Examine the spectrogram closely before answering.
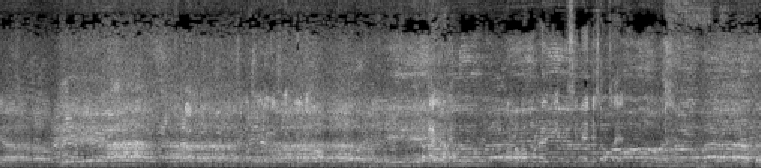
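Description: A large crowd of men chants and shouts loudly in a large echoing hall.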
